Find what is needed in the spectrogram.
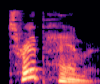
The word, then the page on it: triphammer: British English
